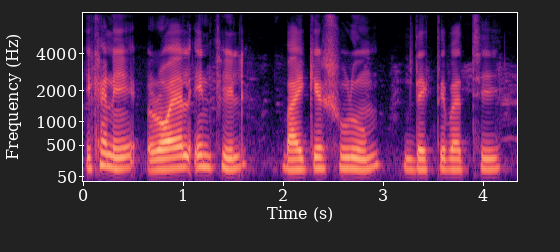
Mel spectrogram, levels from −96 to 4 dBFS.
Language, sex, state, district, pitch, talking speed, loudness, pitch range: Bengali, male, West Bengal, Alipurduar, 150 Hz, 95 wpm, -19 LUFS, 140-160 Hz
